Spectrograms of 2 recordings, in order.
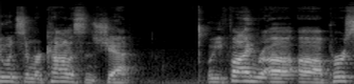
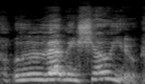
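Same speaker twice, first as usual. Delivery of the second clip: slow, higher, knowing; mock hero reveal; 5 semitones higher, 4 dB louder, slower than usual. Perseus about to reveal the severed hand, slow and knowing. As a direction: savor the reveal.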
